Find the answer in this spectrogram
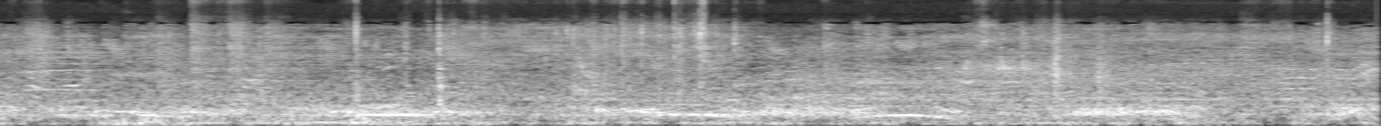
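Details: Fancy pigeons cooing indoors, low rolling coos repeated about every one to two seconds, with a steady low hum and faint background noise.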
